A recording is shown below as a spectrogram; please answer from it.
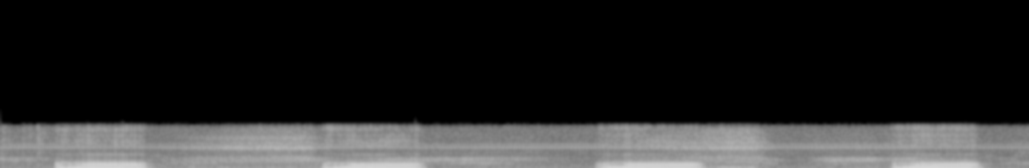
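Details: Dog asleep indoors, snoring steadily; four loud, buzzy, harmonic snores each lasting under a second, repeating regularly about every two and a half seconds, with quiet breathing between and a faint constant electrical hum.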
